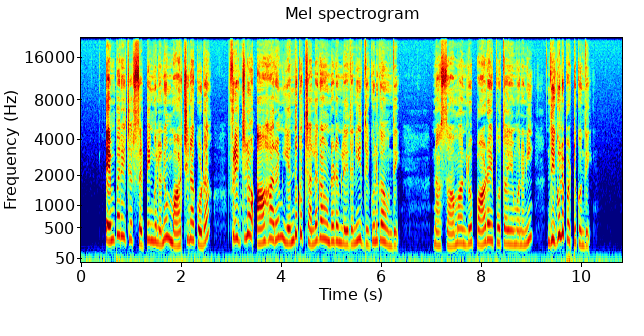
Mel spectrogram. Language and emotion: Telugu, fearful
